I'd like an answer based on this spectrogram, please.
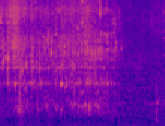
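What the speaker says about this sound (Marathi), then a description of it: "कुकरमध्ये आता पाणी टाकून घेऊ" Water pours into a pressure cooker sitting on a lit wood-fired clay stove. The splashing rush is faint and brief and stays steady throughout.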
